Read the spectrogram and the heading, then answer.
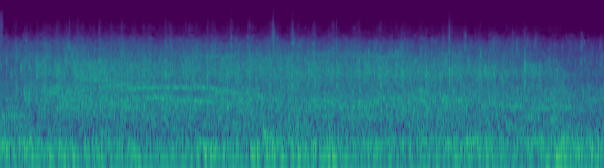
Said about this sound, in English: Let's give all of these students a big round of applause.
